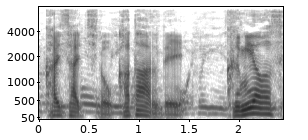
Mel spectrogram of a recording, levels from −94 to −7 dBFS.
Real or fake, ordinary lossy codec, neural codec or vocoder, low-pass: fake; none; codec, 16 kHz, 8 kbps, FreqCodec, larger model; 7.2 kHz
